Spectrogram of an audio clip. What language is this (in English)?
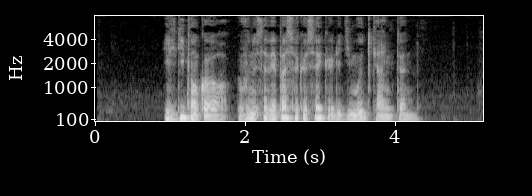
French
